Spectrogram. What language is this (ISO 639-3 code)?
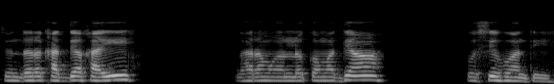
ori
